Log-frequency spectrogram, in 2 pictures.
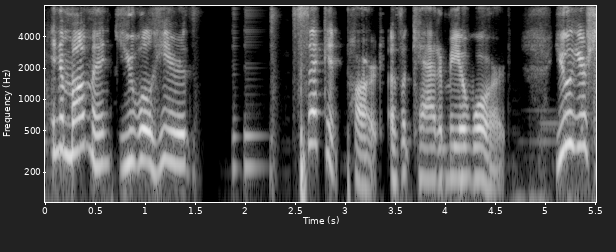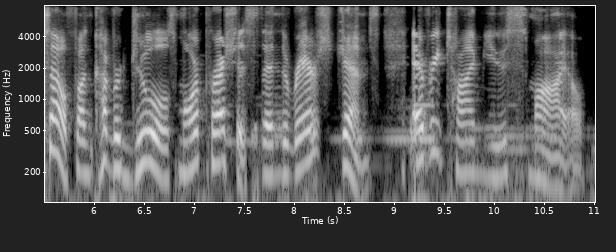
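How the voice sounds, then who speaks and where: Woman acting 1940s radio announcer, formal sponsor read, unhurried measured pace, faint music underneath. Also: medium pitch, sing-song, a bit bright, low-quality recording. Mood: polished, promotional. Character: polished 1940s radio announcer pitching toothpaste. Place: remote read-through over a video call.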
